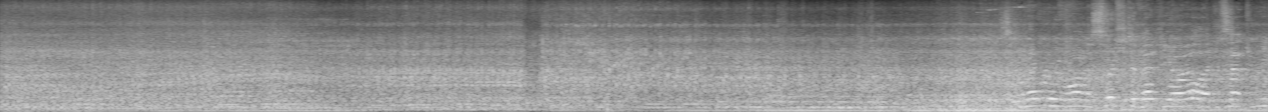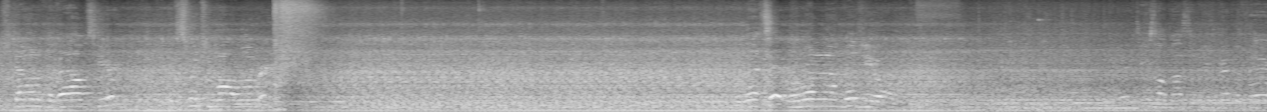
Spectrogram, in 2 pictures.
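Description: A bus engine idles with a low, steady rumble.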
